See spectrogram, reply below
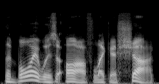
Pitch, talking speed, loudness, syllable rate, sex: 120 Hz, 265 wpm, -18 LUFS, 5.0 syllables/s, male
